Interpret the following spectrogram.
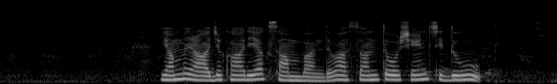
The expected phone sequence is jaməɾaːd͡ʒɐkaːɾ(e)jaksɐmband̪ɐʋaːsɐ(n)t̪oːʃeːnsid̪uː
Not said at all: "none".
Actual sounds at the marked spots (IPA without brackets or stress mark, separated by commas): i, n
